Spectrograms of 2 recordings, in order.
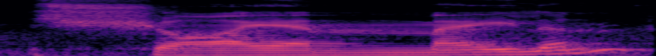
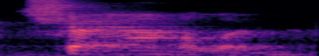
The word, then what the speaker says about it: Shyamalan: That uh, uh, M Night Shyamalan, I think that's how you say his name. – Yeah, Shyamalan.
